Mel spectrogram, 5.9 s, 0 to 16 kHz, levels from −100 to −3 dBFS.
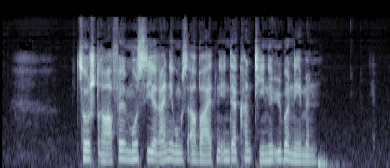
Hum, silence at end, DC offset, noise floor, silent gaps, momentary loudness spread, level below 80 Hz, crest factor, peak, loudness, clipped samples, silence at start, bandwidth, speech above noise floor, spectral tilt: none; 0.95 s; under 0.1%; -66 dBFS; none; 13 LU; -52 dBFS; 24 dB; 0 dBFS; -20 LUFS; under 0.1%; 1.15 s; 11.5 kHz; 43 dB; -2.5 dB/octave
